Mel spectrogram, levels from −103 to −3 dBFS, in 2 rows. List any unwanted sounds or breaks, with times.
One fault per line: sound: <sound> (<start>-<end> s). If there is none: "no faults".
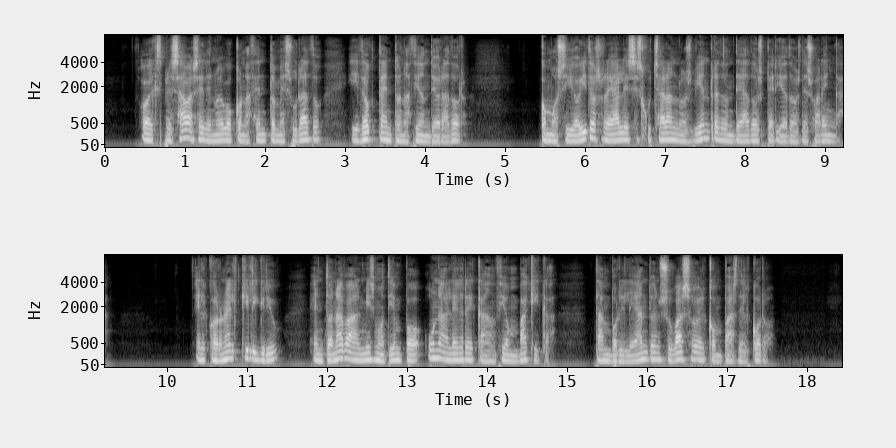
no faults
